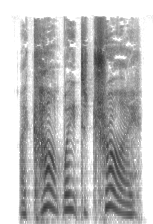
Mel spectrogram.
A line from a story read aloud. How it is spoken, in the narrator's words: cried the prince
